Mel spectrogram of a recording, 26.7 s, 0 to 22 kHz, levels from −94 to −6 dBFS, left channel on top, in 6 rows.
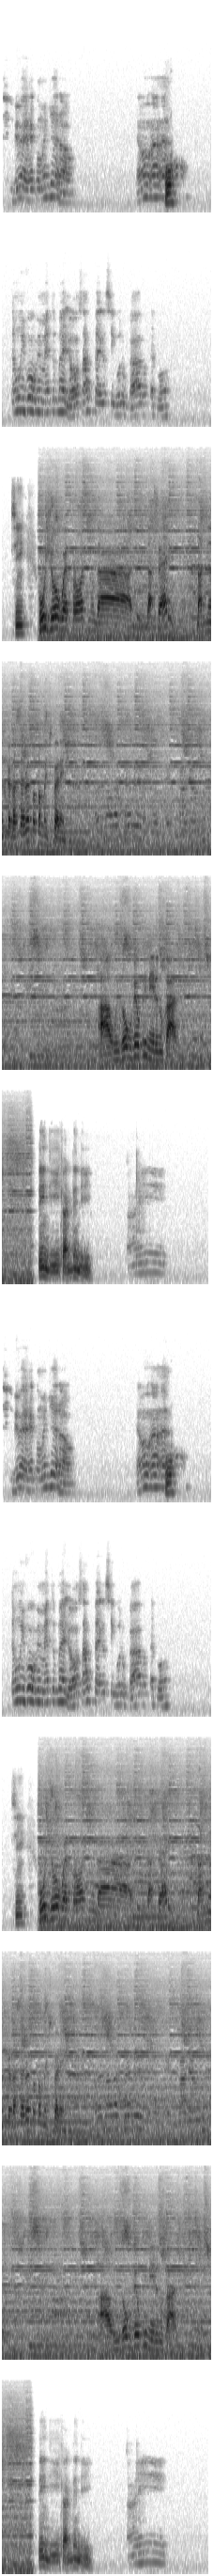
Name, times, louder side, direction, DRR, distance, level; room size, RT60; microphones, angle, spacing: voice 1, 0.0-1.5 2.9-3.6 4.7-8.0 15.3-18.3 21.9-22.3 24.9-25.8, right 2 dB, 55° right, 0.6 m, -37 dB
voice 2, 9.1-12.6 13.1-14.8 19.9-21.6 23.1-24.2, left 5 dB, 65° left, 0.4 m, -23 dB
sound 1, 9.7-22.9, equal, 20° right, 0.9 m, -30 dB
2.2 x 2.2 x 2.6 m
head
